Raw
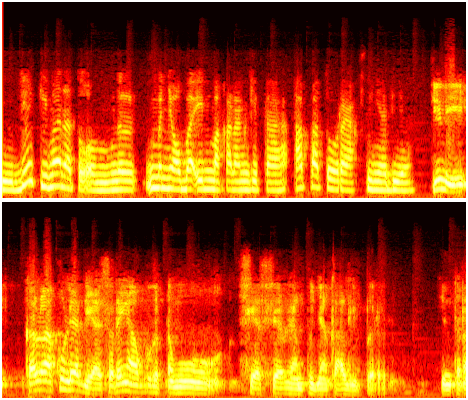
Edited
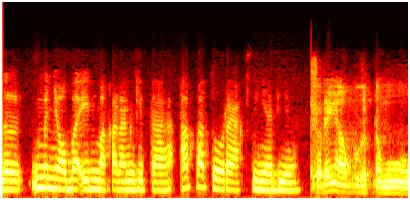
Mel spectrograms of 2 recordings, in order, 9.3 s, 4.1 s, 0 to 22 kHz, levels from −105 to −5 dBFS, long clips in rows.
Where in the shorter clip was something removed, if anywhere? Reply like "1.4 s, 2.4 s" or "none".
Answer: 3.1 s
